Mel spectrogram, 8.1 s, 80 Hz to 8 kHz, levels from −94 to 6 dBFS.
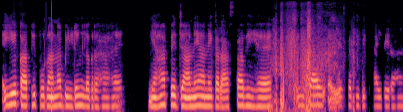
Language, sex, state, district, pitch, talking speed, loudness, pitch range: Hindi, female, Chhattisgarh, Balrampur, 195 Hz, 165 wpm, -18 LUFS, 190-205 Hz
